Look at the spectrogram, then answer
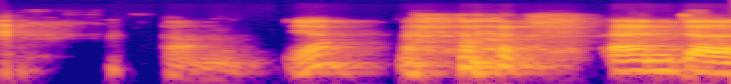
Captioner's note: laughter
